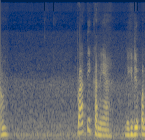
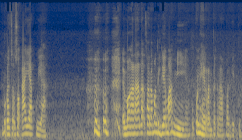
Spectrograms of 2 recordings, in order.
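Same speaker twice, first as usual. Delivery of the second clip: ordinary talk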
